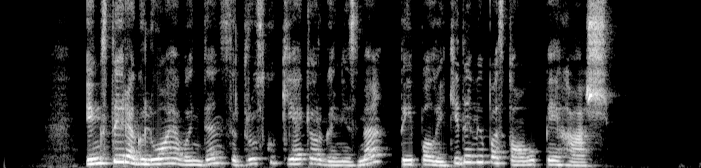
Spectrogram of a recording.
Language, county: Lithuanian, Panevėžys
